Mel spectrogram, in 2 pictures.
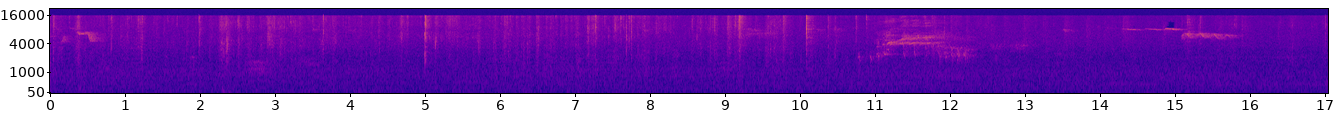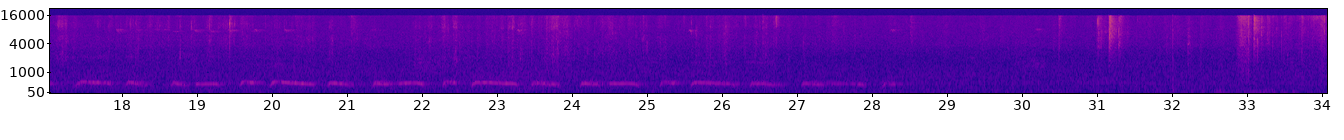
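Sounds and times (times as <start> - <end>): bird hooting: 17.0 - 28.4.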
